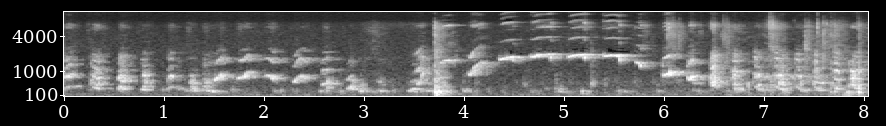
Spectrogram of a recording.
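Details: Several Golden Retriever puppies whining and yelping together, a busy overlapping chorus of short high squeaks and thin rising whimpers, some drawn-out cries, with occasional sharp yips and knocks.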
